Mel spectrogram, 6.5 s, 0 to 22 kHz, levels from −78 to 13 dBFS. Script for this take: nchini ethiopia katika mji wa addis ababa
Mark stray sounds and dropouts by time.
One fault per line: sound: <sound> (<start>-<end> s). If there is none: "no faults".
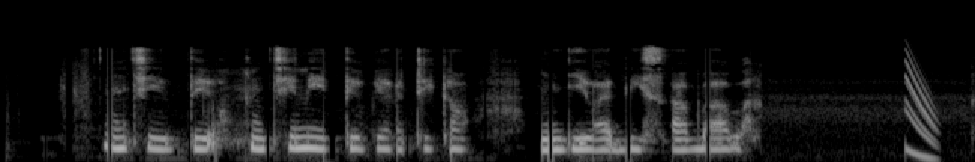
sound: chirp (6.0-6.3 s)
